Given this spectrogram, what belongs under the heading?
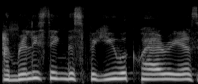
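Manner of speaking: wobbly mock-British accent, gently encouraging; sweet British accent. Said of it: "really sweet".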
